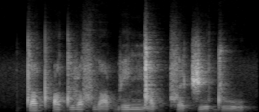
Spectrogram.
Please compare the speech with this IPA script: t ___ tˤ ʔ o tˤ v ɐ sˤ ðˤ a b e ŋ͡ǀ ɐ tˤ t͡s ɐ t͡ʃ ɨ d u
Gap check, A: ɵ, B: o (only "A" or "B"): A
